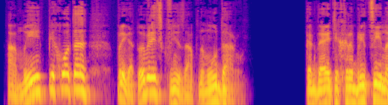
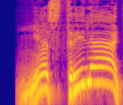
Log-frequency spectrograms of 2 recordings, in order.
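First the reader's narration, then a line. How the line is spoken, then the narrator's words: Yelling in three languages. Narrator (Russian): заорал я поочередно на трех языках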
